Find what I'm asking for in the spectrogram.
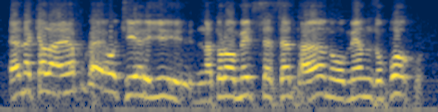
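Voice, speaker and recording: The speech moves at a fairly slow pace. Noticeable background noise can be heard. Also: man. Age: 70s. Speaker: mayoral candidate. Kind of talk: radio interview.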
